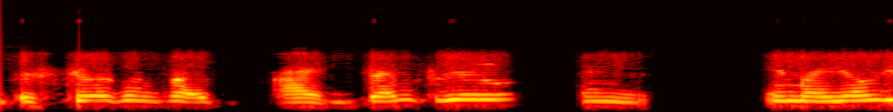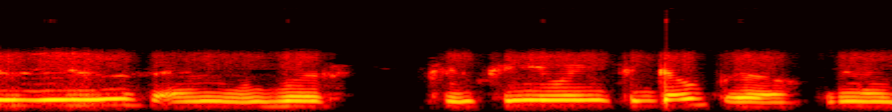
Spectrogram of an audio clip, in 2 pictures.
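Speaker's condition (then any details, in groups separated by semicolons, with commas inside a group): Cerebral palsy; speech affected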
